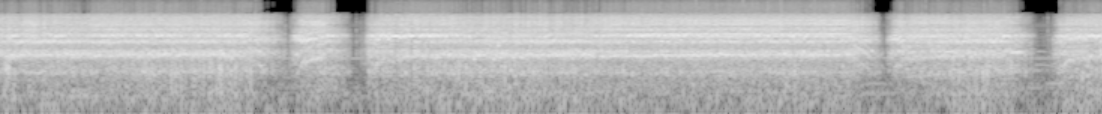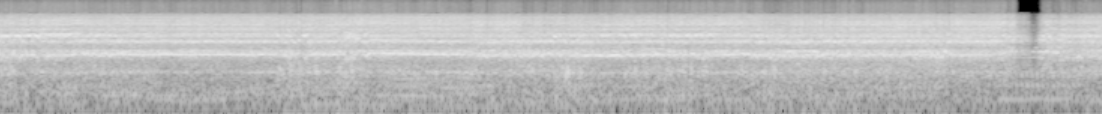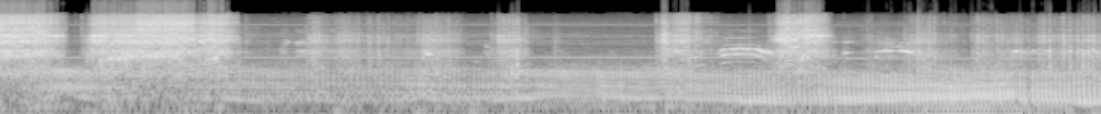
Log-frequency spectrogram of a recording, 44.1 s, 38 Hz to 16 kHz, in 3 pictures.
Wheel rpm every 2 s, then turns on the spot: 220, 190, 110, 220, 210, 170, 150, 160, 230, 230, 230, 230, 220, 210, 140, 130, 50, 20, 10, 40, 30, 20.
32-36 38-44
